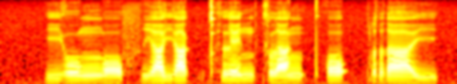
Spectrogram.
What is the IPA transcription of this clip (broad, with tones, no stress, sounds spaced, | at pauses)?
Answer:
j oː˧ ŋ ɔː˨˩ f i˧ a̯ j a˦˥ k̚ pʰ l e˥˩ n k l a˧ ŋ pʰ ɔ˦˥ ʔ p r a˧ j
